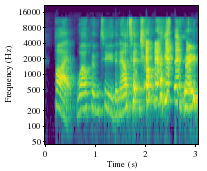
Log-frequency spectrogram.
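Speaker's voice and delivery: word-for-word scripted teleprompter reading voice. Retelling an early video of reading off a teleprompter: imitating own teleprompter reading. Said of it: "I literally am like this, reading on a, a tele-, I'm like".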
